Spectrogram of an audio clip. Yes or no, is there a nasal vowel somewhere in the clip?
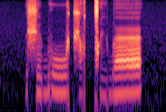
no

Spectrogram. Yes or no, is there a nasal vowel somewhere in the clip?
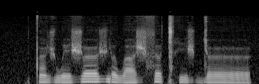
yes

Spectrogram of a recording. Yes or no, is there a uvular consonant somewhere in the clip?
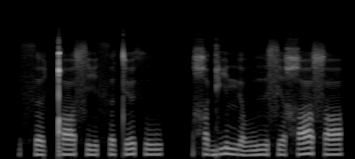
yes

